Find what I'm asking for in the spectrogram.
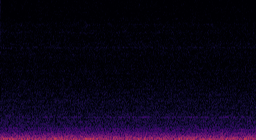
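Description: An airliner rolls out after landing at Atlanta in Microsoft Flight Simulator, with a steady low roar of thrust reversers, deployed spoilers and braking filling the scene, close and continuous without any voices.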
